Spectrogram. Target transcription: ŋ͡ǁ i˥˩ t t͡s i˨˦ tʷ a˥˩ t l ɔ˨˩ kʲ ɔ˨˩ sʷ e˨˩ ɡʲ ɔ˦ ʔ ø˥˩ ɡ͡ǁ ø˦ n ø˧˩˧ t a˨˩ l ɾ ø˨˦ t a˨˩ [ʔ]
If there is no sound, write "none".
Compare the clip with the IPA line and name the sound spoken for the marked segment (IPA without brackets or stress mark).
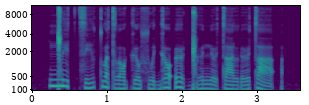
ʔ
